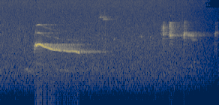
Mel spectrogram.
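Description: An Eastern buzzard gives a long, high, mewing whistle that slides gently downward for about two seconds, then a few fainter, thinner squeals follow.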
